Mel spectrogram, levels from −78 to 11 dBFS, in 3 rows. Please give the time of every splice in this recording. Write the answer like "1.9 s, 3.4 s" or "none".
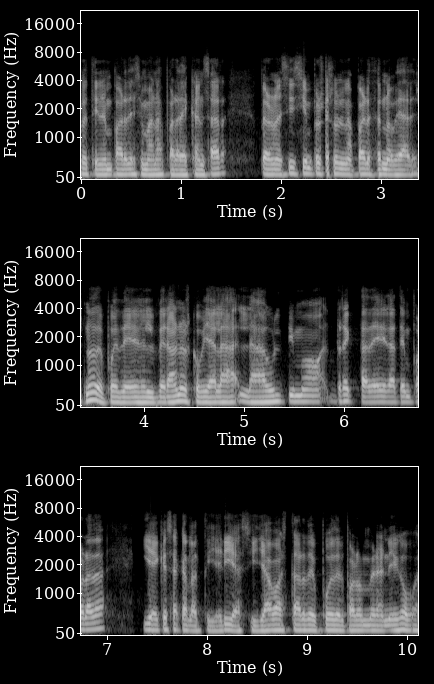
none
